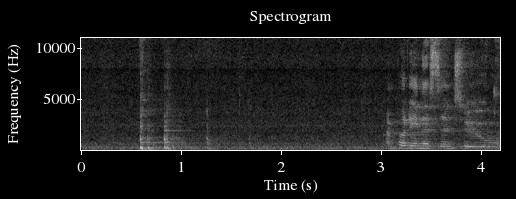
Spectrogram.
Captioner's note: glass clinking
